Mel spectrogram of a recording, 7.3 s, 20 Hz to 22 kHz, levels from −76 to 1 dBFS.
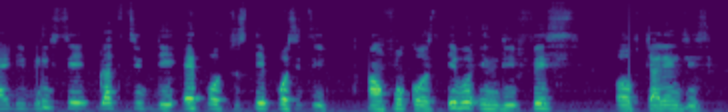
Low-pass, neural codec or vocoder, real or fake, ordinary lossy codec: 19.8 kHz; none; real; none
